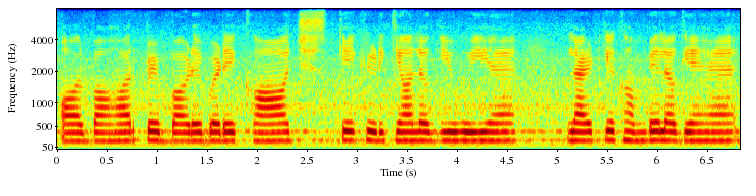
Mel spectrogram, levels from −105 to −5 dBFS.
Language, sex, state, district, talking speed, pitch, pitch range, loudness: Hindi, female, Chhattisgarh, Raipur, 140 wpm, 190 Hz, 185-195 Hz, -13 LUFS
